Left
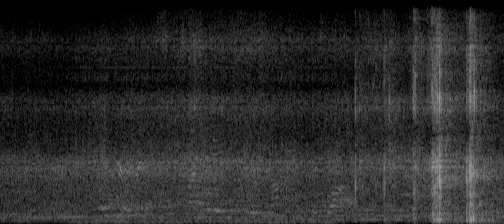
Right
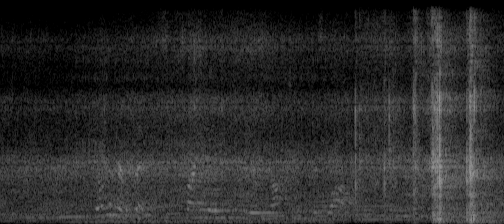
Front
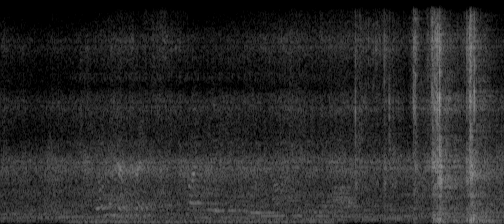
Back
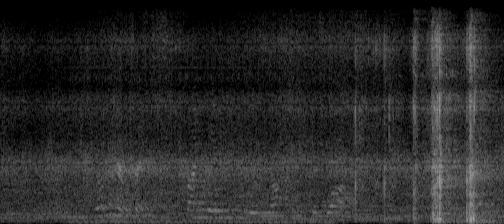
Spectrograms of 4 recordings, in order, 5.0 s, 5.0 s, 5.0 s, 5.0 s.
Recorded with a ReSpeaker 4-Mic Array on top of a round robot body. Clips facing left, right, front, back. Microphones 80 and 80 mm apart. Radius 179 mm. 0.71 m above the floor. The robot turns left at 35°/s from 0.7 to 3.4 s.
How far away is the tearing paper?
About 1.5 m.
